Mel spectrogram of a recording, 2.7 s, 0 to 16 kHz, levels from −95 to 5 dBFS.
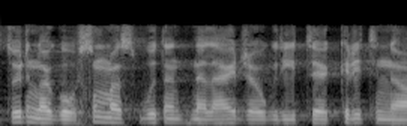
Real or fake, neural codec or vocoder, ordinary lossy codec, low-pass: real; none; MP3, 48 kbps; 7.2 kHz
